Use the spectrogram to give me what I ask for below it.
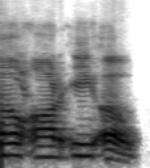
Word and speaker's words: Oreo: O-R-E-O. O-R-E. Oh, because this is the way you pronounce it, Oreo.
